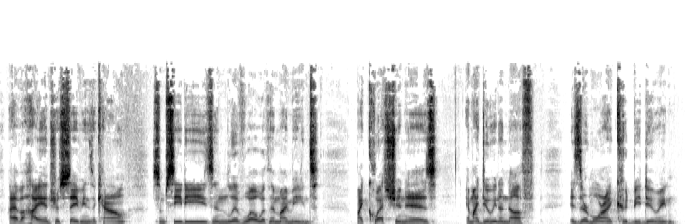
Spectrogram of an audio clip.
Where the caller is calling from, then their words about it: Fort Collins, Colorado, United States; I'm calling in from Fort Collins, Colorado.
